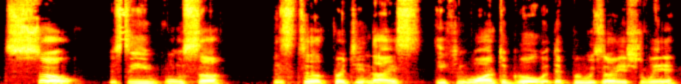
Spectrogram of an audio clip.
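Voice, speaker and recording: Slow-talking man narrating his game. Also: mid-range voice. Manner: chatty, thinks aloud, gets excited at big plays. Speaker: game guide host. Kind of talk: casual gameplay commentary.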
